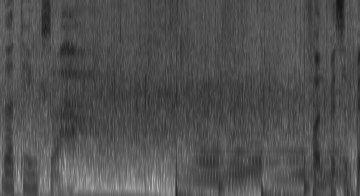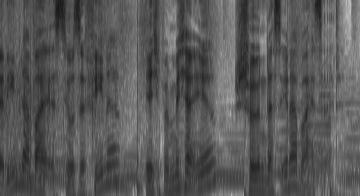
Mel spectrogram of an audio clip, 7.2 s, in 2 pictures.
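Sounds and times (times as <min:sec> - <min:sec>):
speech: 0:00.0 - 0:00.9, 0:03.0 - 0:07.1
audience applause: 0:00.0 - 0:04.9.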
